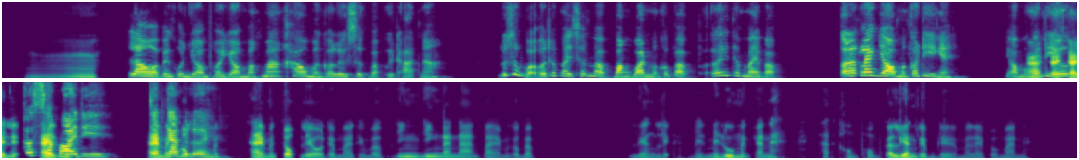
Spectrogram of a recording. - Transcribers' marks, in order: none
- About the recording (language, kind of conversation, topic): Thai, unstructured, คุณคิดว่าการพูดความจริงแม้จะทำร้ายคนอื่นสำคัญไหม?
